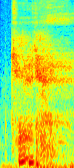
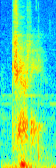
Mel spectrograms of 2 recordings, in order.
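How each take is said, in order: First: The name is said slowly. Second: The name is said quickly.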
